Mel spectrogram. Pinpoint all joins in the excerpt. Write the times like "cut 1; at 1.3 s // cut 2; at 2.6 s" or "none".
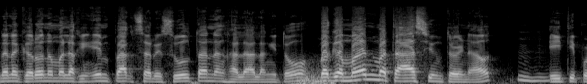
cut 1; at 3.1 s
